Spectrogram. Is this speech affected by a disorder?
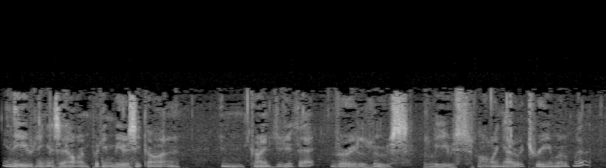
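Yes: Parkinson's disease; onset in late 60s, began as tremor in one finger of left hand, tremor then grew larger; about 9 years since first symptoms, uncontrollable left-hand shake, joint rigidity, slowed movement.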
